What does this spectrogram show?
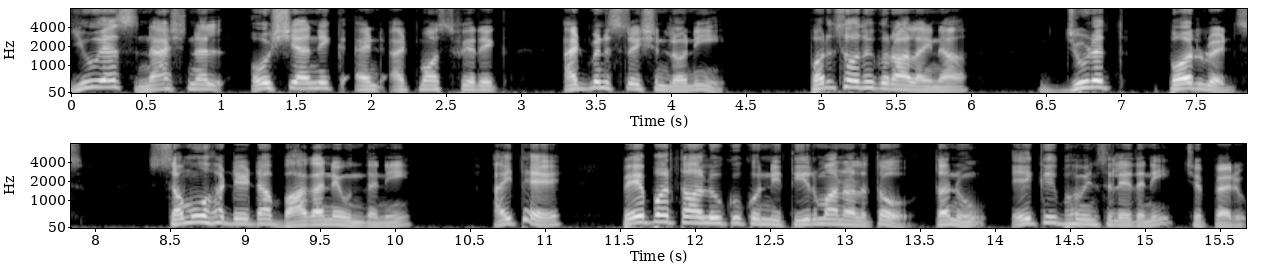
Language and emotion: Telugu, neutral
